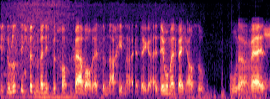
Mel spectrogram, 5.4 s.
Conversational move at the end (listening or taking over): taking over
